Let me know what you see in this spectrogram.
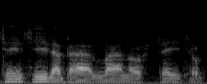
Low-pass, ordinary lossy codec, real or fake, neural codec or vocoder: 19.8 kHz; MP3, 48 kbps; real; none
